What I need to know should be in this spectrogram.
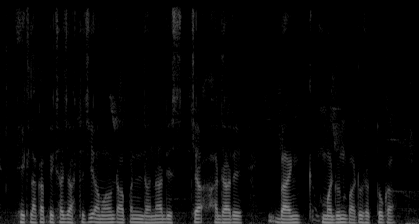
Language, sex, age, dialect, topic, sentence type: Marathi, male, 18-24, Standard Marathi, banking, question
